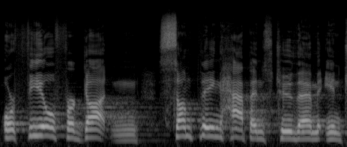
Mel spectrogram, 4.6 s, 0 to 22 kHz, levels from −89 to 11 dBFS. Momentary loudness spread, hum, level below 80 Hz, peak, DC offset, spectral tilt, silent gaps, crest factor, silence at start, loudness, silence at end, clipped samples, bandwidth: 14 LU; none; -86 dBFS; -18 dBFS; under 0.1%; -4 dB/octave; none; 16 dB; 0.05 s; -34 LUFS; 0 s; under 0.1%; 16 kHz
